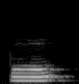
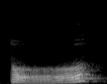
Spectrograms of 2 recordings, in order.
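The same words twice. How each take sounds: First: The pitch stays high and level. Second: The pitch dips low and comes back up.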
